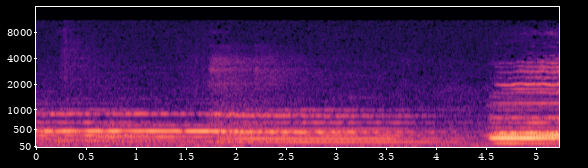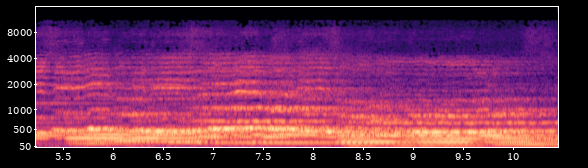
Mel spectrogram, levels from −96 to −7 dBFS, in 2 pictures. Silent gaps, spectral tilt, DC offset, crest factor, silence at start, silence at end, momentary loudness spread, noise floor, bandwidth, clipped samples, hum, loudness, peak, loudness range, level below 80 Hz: none; -8 dB/octave; under 0.1%; 16 dB; 0 s; 0 s; 17 LU; -46 dBFS; 9.6 kHz; under 0.1%; none; -20 LUFS; -6 dBFS; 15 LU; -46 dBFS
